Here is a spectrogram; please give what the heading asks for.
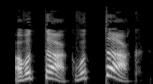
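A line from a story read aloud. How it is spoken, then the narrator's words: Indignant shout. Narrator (Russian): возмущенно закричал я на Фокину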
